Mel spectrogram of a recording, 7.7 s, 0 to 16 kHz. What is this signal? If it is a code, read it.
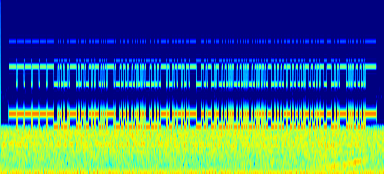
RTTY (50 baud, 450 Hz shift), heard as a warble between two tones, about 1190 Hz centre. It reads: LZ4EI DE VA2TGH R R FB LUIGI. RIG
